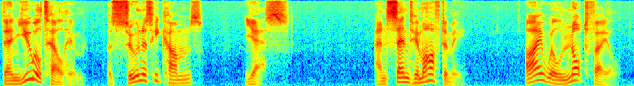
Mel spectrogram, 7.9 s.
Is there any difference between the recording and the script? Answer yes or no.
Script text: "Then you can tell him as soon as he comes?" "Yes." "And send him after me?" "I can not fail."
yes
